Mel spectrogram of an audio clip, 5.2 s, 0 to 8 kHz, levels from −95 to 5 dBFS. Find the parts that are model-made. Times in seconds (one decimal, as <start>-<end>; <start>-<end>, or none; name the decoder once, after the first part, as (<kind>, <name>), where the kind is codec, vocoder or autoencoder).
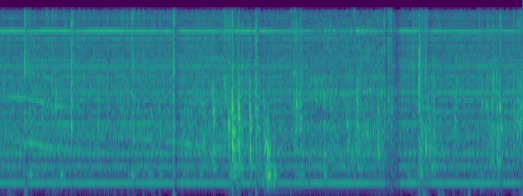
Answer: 3.1-4.0 (codec, SNAC)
